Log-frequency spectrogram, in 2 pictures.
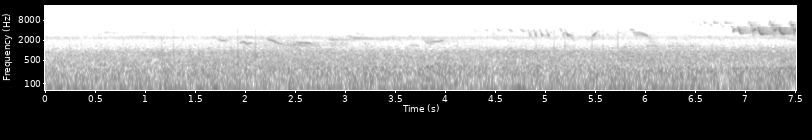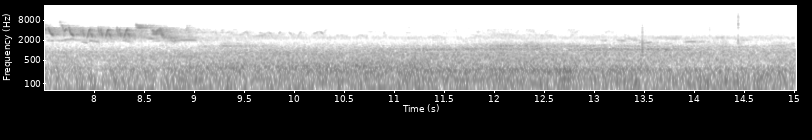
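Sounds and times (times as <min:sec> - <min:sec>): faint birdsong: 0:00.0 - 0:15.0.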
